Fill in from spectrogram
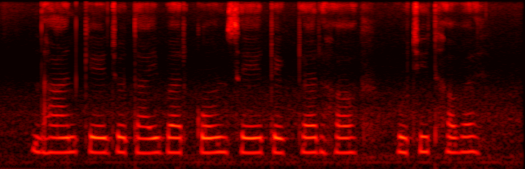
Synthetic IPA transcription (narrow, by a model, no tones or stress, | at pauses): d̪ʱaːnked͡ʒoːt̪aːibəɾkɔːnseʈeːk̚ʈəɾɦə | ʊt͡ʃit̪həʋe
